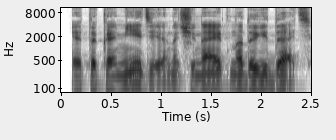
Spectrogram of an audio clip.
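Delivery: ordinary delivery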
